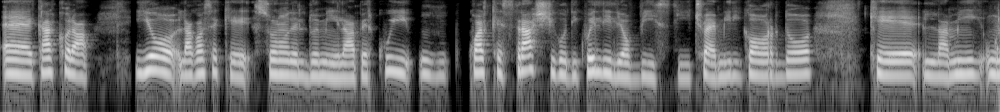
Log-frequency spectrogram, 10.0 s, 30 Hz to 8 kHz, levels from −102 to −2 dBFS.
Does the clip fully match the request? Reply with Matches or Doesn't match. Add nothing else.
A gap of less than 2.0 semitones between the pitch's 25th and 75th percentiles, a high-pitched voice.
Doesn't match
